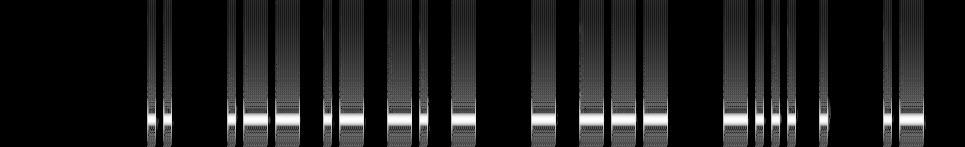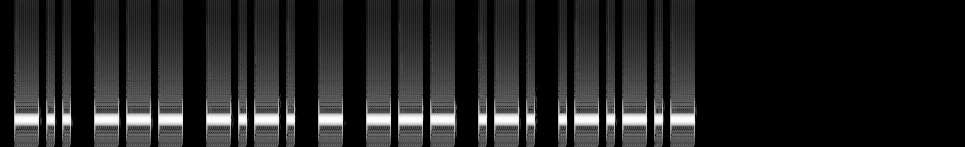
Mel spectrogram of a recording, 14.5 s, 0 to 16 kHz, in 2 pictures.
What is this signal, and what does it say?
Morse code, heard as a keyed tone, about 20 wpm, 700 Hz. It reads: I WANT TO BE A DOCTOR.
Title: Sentences with 3-Word Phrases - 20wpm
